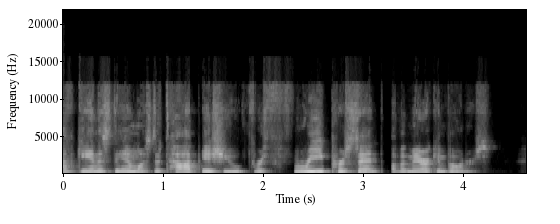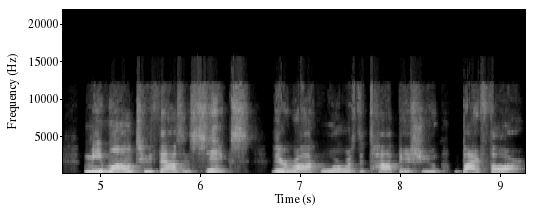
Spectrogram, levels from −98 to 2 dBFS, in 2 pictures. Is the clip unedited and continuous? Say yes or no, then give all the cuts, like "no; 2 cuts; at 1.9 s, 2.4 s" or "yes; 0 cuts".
yes; 0 cuts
